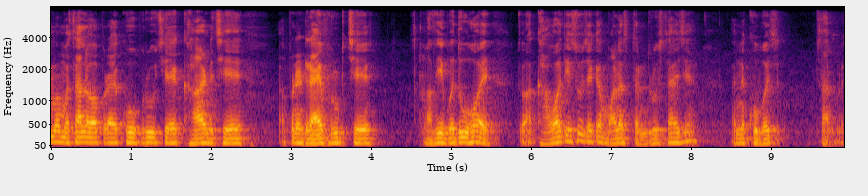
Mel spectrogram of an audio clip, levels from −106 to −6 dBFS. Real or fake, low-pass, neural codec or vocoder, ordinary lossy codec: real; 7.2 kHz; none; none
